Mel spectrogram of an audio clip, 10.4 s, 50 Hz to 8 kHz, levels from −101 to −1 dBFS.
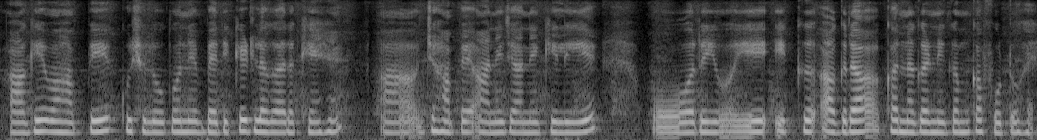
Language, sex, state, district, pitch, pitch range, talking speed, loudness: Hindi, female, Uttar Pradesh, Etah, 225 Hz, 220-235 Hz, 145 wpm, -35 LUFS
